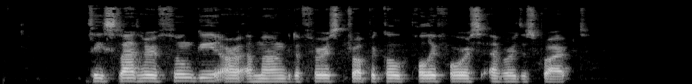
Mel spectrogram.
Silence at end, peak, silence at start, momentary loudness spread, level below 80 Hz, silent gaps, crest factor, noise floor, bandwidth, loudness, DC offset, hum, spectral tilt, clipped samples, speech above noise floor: 1.1 s; -2 dBFS; 0.9 s; 5 LU; -68 dBFS; none; 16 dB; -78 dBFS; 16.5 kHz; -18 LUFS; under 0.1%; none; -4 dB/octave; under 0.1%; 61 dB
